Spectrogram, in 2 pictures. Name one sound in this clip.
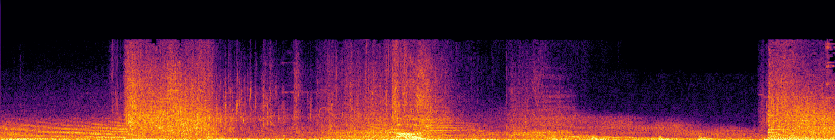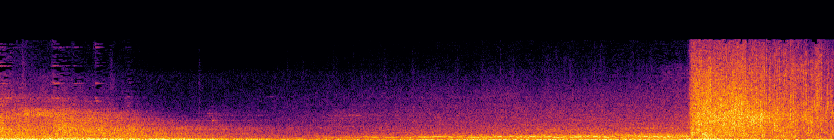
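A rifle fires loud, echoing shots.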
